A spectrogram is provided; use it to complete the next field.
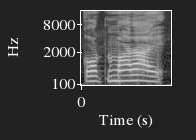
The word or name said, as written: koTmaray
